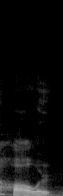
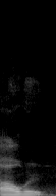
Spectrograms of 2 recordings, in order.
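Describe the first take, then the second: First: The word begins with an audible h sound. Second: The word begins with a vowel, h silent. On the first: The speaker calls it wrong. "यहाँ थोड़ा सा pronunciation mistake हो गया" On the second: The speaker calls it right. "एच उसमें silent होता है"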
